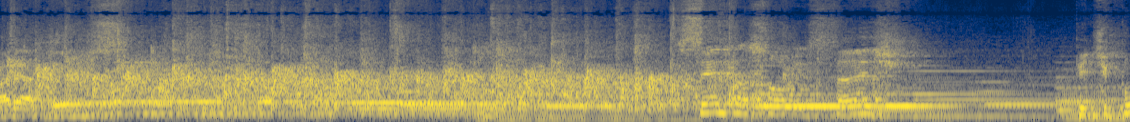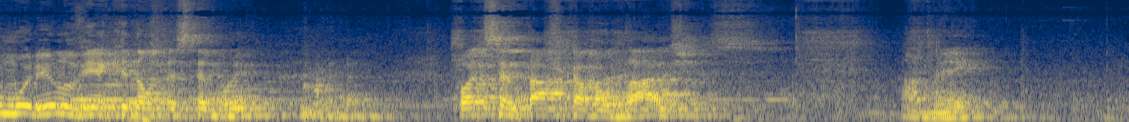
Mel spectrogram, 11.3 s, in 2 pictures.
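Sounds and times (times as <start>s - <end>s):
audience applause: 0.0s - 4.2s
speech: 3.5s - 4.7s, 5.4s - 9.4s, 10.2s - 10.7s.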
